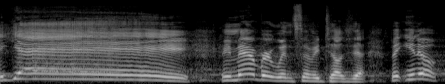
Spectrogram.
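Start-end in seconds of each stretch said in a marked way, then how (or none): 0.0-1.9 cheer. Pretend. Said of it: "And I want you to say".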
